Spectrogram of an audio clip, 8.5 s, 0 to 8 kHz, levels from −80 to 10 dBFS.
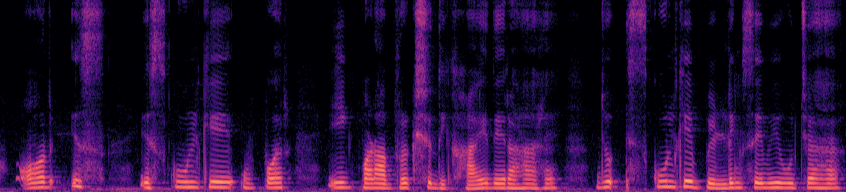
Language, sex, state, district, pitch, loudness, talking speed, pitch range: Hindi, female, Bihar, Lakhisarai, 195 Hz, -18 LUFS, 140 wpm, 185-210 Hz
